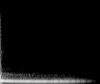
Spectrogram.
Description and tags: drum hits processed to sound like an 808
